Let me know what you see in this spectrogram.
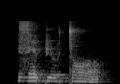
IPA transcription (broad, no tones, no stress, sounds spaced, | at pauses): z ɛ pʲ u t ɔ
